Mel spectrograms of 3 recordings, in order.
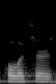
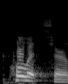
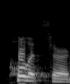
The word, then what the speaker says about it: Pulitzer: the pronunciation of Joseph Pulitzer's name. It's Pulitzer, like, sir, can you pull it? Though that's not something you want to be saying to a lot of sirs walking around, but it's Pulitzer, not Pulitzer, which is what many people say.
